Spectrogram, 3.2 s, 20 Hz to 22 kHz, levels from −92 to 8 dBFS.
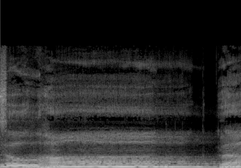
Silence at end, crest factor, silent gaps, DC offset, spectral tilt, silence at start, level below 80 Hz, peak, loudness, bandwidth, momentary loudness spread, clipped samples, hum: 0 s; 12 dB; none; under 0.1%; -7 dB/octave; 0 s; -48 dBFS; -10 dBFS; -21 LUFS; 14.5 kHz; 8 LU; under 0.1%; none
